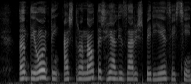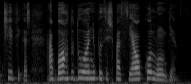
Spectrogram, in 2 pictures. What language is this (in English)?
Portuguese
